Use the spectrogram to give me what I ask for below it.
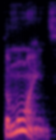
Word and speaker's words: Des Moines: How do you pronounce this? Des Moines? Des Moines, that's right.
